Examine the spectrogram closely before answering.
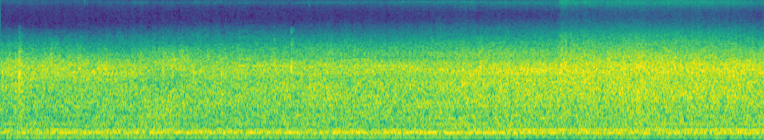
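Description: Tata Hitachi excavator's diesel engine running steadily under load, over a continuous rush of crushed stone sliding and pouring off the side of an open railway wagon as the bucket pushes it out.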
